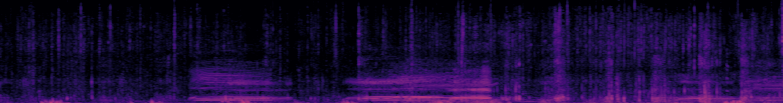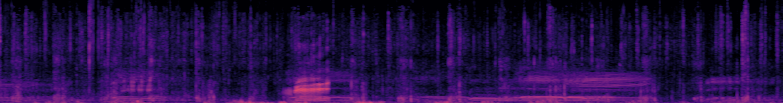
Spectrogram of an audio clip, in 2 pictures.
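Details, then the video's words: Newborn lambs calling repeatedly, wavering harmonic bleats spaced every couple of seconds, overlapping at times, with a sharp squeak midway and continuous low background noise. "Newborn baby sheep so beautiful"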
